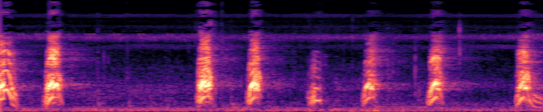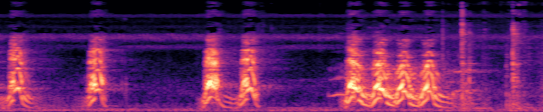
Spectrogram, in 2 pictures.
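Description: A dog barking: short single barks, each dropping in pitch, every half second to a second, then a quick run of barks near the end.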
